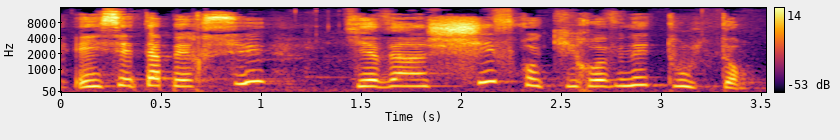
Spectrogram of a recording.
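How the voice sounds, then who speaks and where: A woman's voice: high-pitched, a little fast, warm tone, slight background noise. A middle-aged Belgian woman giving a conference talk on feng shui, asking the audience rhetorical questions. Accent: Belgian French.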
